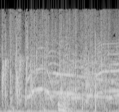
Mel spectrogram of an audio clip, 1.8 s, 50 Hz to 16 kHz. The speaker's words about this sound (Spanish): me encanta este top 10 que acabas de presentar. Mereces un aplauso.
